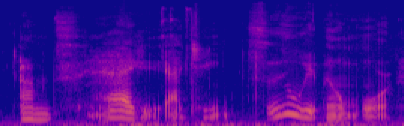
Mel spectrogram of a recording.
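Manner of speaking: acted exasperation, pitch climbing; fed-up outburst. Storyteller voices Catherine telling him she's done, exasperated. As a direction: play it worn out and at the end of your rope.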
